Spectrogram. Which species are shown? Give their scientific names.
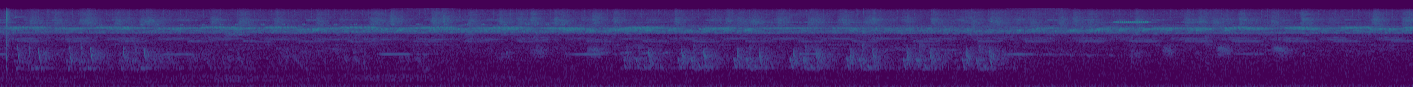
Campylorhynchus turdinus, Cercomacra cinerascens, Thamnophilus schistaceus, Turdus hauxwelli, Xiphorhynchus guttatus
